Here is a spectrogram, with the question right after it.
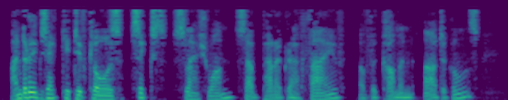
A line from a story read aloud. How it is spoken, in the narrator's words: she explained in a pleasant, obliging tone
